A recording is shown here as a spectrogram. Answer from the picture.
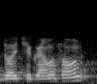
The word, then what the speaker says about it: Deutsche Grammophon: And it's brought to life by, is it Deutsche Grammophon? Is that how you say it? – That's right, Deutsche Grammophon and Universal.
